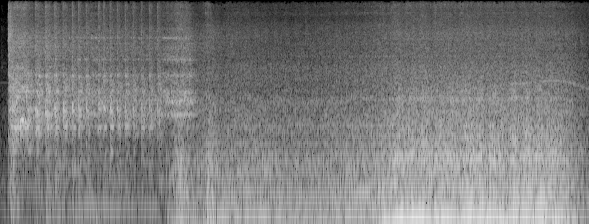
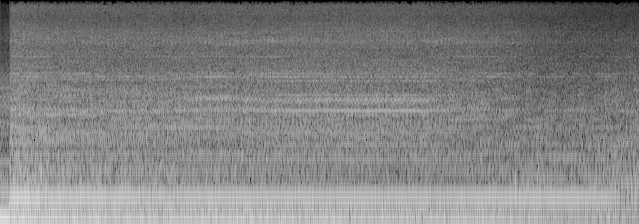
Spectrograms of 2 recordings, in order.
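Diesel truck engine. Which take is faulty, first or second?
first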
